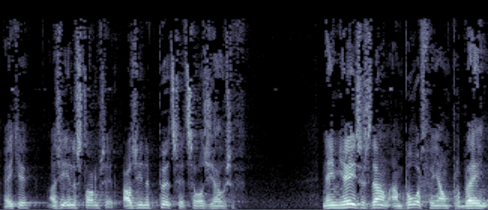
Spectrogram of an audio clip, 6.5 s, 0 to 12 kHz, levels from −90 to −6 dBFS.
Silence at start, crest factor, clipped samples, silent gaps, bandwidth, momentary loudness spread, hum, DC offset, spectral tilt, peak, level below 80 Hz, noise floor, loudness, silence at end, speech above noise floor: 0.05 s; 18 dB; under 0.1%; none; 11.5 kHz; 12 LU; none; under 0.1%; -5 dB/octave; -6 dBFS; -76 dBFS; -67 dBFS; -23 LUFS; 0 s; 44 dB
